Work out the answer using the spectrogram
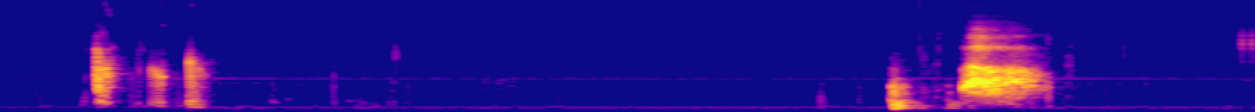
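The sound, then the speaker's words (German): A small sip of an alcoholic drink: a few short wet slurping bursts, then after a long quiet pause a louder, longer breathy gulping burst. “ich muss nochmal einen kleinen Schluck in den Schlund kippen und das brisseln lassen”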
